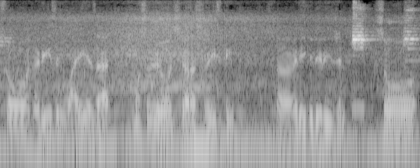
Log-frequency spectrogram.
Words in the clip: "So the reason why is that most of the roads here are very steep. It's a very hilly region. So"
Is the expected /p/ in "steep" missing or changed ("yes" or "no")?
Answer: yes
